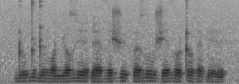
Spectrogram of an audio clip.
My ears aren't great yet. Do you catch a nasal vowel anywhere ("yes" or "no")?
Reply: no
